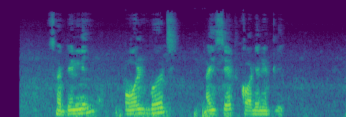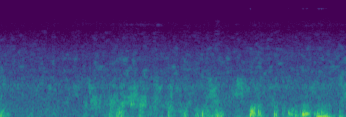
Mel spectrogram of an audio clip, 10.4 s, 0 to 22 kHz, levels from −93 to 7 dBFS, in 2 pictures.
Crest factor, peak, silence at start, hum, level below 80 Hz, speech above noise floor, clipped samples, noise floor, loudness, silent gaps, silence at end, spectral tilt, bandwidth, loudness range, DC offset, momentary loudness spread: 18 dB; -2 dBFS; 0.3 s; none; -34 dBFS; 33 dB; under 0.1%; -47 dBFS; -16 LUFS; none; 0 s; -7.5 dB/octave; 14 kHz; 22 LU; under 0.1%; 25 LU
